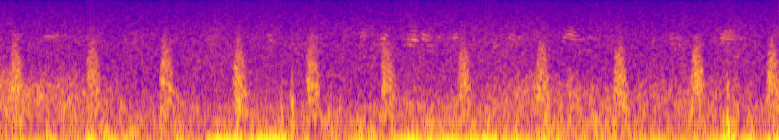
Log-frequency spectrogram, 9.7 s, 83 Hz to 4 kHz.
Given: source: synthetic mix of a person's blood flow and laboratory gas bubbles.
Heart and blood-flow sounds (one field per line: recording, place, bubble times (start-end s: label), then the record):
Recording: Doppler ultrasound of blood flow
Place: subclavian vein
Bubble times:
no bubbles
From the record:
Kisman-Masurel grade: 000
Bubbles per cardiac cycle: 0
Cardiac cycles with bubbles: 0%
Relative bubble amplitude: no bubbles discernible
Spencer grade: 0 (complete lack of bubble signals)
